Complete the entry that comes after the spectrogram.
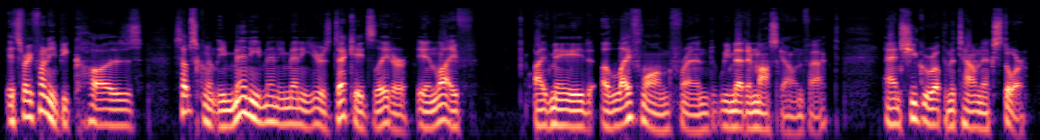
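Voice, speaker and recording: A man's voice: sits low, lively intonation, normal speed, no echo, clean studio sound. An American man in his sixties, an interview guest telling stories in an articulate, explanatory, conversational way. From northeastern United States. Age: 60s. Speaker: interview guest, journalist and risk consultant. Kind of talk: measured conversational storytelling.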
